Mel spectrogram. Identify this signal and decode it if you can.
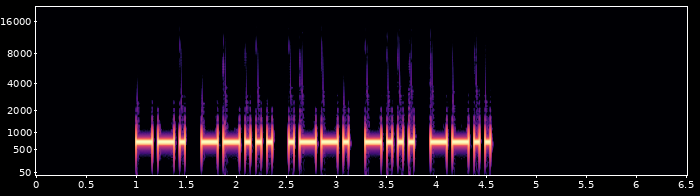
Morse code, heard as a keyed tone, about 22 wpm, 700 Hz. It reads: G7PBZ
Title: DXCC-100 Call Signs - 5 Characters - Repeated 3x - 22wpm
